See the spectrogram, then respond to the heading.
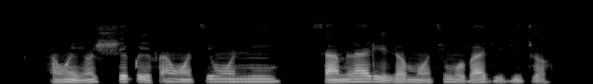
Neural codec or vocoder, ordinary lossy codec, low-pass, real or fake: none; none; 7.2 kHz; real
